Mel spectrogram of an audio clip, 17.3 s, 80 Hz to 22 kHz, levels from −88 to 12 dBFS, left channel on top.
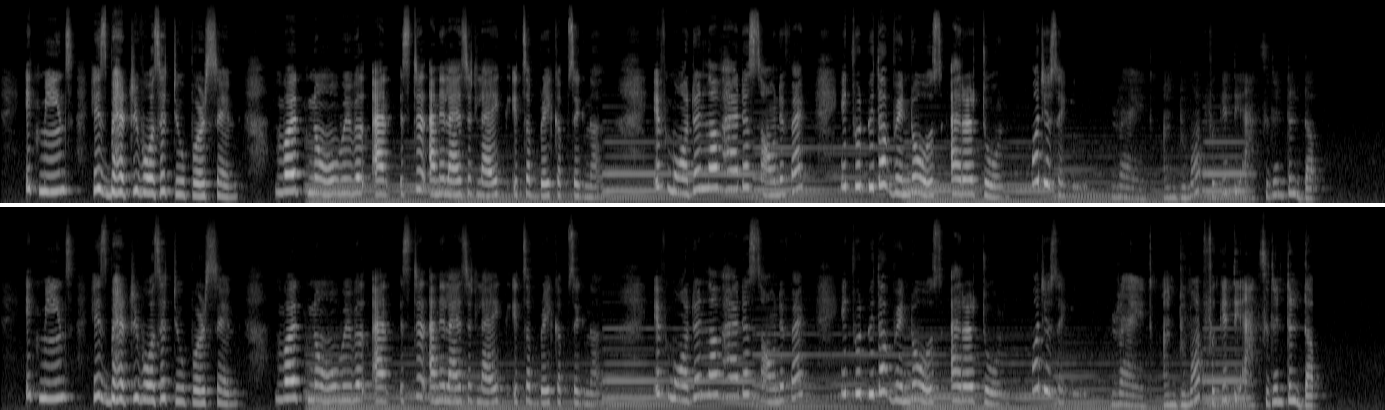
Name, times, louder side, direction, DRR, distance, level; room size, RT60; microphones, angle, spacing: voice 1, 0.3-0.9 1.2-12.6 12.9-13.6, left 3 dB, 25° left, 0.4 m, -31 dB
sound 1, 3.8-15.6, left 1 dB, 45° right, 3.1 m, -43 dB
voice 2, 13.9-16.4, right 4 dB, 85° right, 0.5 m, -38 dB
9.3 x 4.1 x 3.8 m
head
